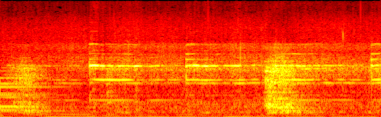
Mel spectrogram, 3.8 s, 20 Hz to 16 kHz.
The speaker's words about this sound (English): The train pulled out of Easton at 1:20 in the afternoon. It had pulled in 3 minutes earlier.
